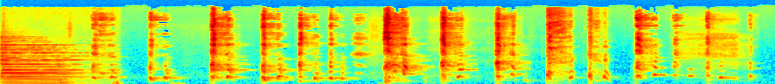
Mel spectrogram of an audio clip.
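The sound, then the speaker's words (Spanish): A prolonged, harsh coughing fit from a woman who smoked cigarettes and large cigars: loud bursts come in quick clusters of two or three, over and over for several seconds, following a brief sustained tone at the start. “No me extraña que tengas esa tos.”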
